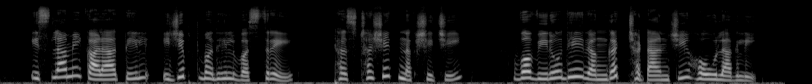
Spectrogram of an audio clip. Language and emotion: Marathi, neutral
